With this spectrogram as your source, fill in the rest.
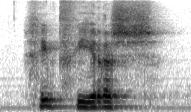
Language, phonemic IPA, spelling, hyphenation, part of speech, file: Dutch, /ˈɣripˌfi.rʏs/, griepvirus, griep‧vi‧rus, noun, Nl-griepvirus.ogg
- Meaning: influenza virus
